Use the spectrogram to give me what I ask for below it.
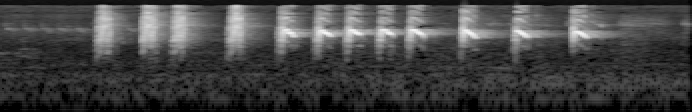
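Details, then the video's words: Grey-cheeked bulbul singing non-stop, played to prompt other birds to sing: about a dozen sharp, harsh notes, with the later ones clipped and ringing at an even pitch, spaced roughly every quarter second on a quiet background. "CUCAK JENGGOT GACOR Untuk Pancingan bunyi"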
